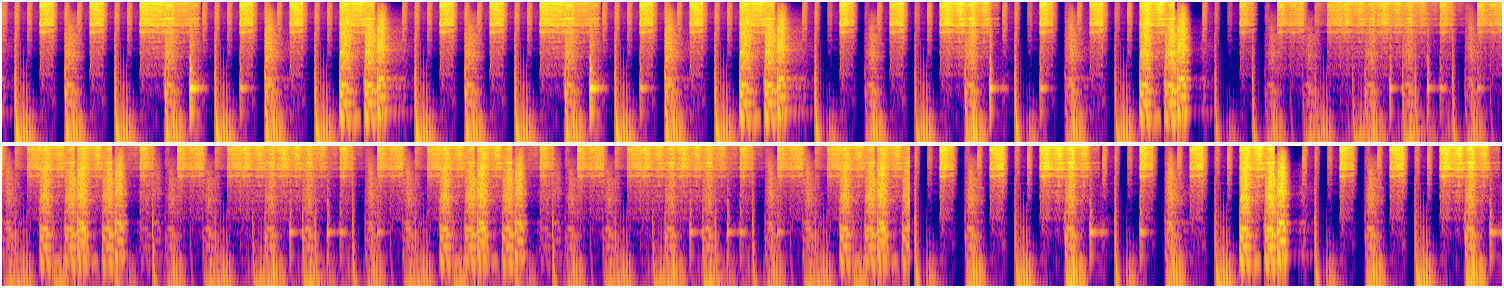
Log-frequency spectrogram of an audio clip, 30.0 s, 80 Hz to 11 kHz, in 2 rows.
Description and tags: Gated Drums 008 - gate before echo
gated-drums, processed, drums, delay, gate, vst, gated, echo, effect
